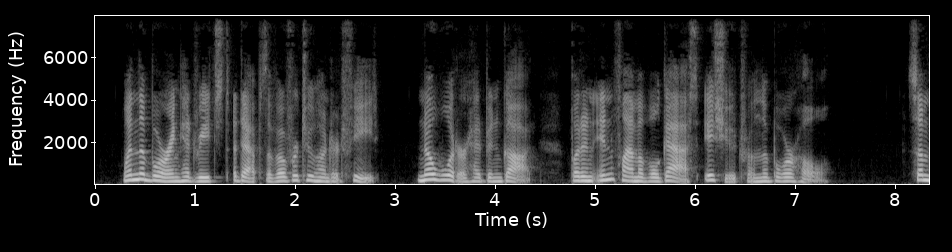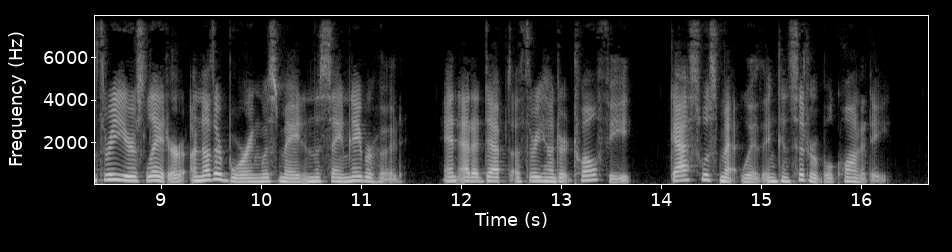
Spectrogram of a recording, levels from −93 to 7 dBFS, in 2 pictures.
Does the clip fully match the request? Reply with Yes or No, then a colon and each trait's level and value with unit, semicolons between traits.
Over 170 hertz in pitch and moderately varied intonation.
Yes: medium, 185 Hz; average, 3.7 semitones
